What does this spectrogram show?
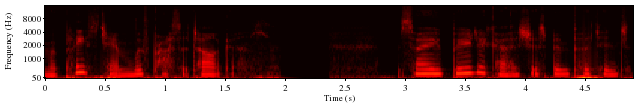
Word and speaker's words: Boudicca: her time in history it's tacitus's spelling of her name that causes the different pronunciations of Boudicca or bodhisia most academics agree that it's Boudicca as podocia was a misreading or a typo of a previous Latin text translation and possibly like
